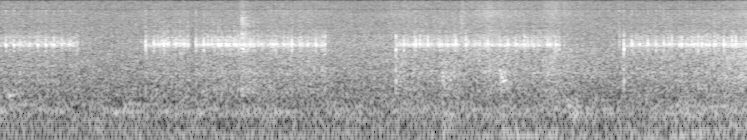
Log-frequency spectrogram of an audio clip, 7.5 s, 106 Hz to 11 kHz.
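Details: Panasonic Lumix GF8 camera: faint raspy high-pitched buzzing/grinding in 1–2 second bursts; a brand-new replacement unit does the same.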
